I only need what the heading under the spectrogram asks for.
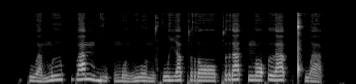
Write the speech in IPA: pu˨˩a̯mɯː˦˥p̚ba˥˩m bu˨˩ʔmo˩˦nwo˨˩n kwi˦˥a̯ prɔː˧pra˥˩t̚nɔ˦˥ʔ la˦˥p̚kʰwa˨˩k̚

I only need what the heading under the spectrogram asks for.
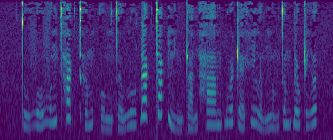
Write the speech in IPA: t̪u˨˩˨vo˨˩˦və˧˥ŋt̪ʰa˦˥k̚ t̪ʰə˧˥m ko˨˩ŋt̪ə˨˩˦wlu˧ ɗa˦˥k̚t̪a˦˥k̚ ɲə˨˩˨ŋʈa˨˩˦nhaː˧m ɓu˧˥ə̯ʈɛ˨˩˦xi˧lə˨˩˨m ŋə˨˩˦mt̪ə˧mɗə˧wʈi˧˥ə̯

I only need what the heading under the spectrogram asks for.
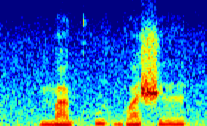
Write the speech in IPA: ma˨kʷʰi˦ ɡʷa˧ʃɘ˦

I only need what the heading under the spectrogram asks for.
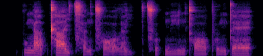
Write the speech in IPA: kʷɪ˥ŋaː˨p̚kʰaː˥j t͡sʰɐ˨˥ŋt͡sʰɔː˨˩lɐ˨j | t͡sʰʊ˨k̚miː˨nkʰɔː˨pʰʊ˨˧ŋ t̪ɛː˥

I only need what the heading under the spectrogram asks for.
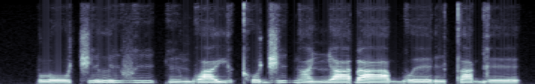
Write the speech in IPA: loː˨t͡ʃi˦ li˦viː˦˨kĩ˨ɡʷaː˦ jɪ˨kʰʊ˦d͡ʒi˦ ɡã˨˦ ɲaː˦ɗaː˦˨ ɡʷeː˦˨ɾi˦ ta˦ɡeː˨

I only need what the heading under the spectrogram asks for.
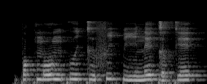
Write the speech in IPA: pɔ˧kmoː˦ŋkʷiː˦kɨ˧ fi˦k͡piː˨ne˦ ɡə˨l ke˦

